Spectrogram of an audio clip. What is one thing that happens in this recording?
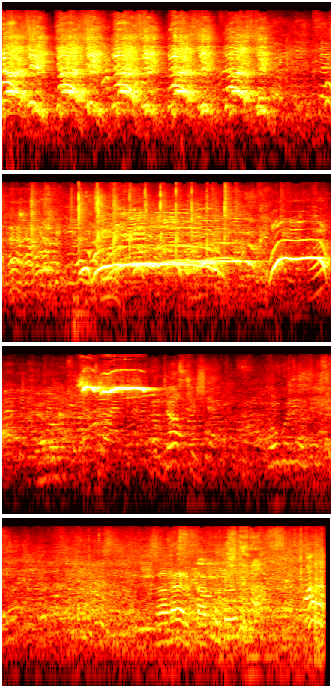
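A crowd of young people shouts and cheers.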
